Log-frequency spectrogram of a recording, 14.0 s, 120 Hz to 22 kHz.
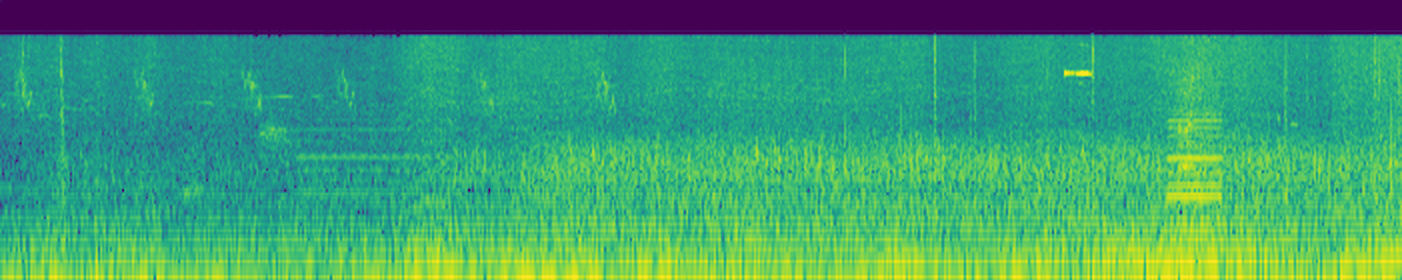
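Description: A 1940s-era car in the L.A. Noire video game drives along with a steady engine drone and road rumble for the full stretch, while faint in-game city ambience sits beneath it.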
